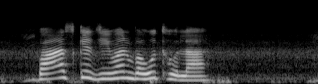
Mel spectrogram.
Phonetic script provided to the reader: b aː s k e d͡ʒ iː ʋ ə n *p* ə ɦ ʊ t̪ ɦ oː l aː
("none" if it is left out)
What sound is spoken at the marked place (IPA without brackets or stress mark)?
b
